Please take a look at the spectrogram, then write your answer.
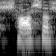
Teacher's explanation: শিন অক্ষরটা শা শা শব্দ করে আমরা 3 আলিফ টেনে উচ্চারণ করব।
